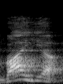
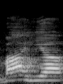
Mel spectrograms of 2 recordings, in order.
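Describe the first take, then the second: No difference in how they are said.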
